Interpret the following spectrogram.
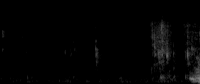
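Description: Faint handling noise: light clicks and rustles as pads are pressed into place inside a motorcycle helmet's shell, with a short louder burst of noise about one and a half seconds in.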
